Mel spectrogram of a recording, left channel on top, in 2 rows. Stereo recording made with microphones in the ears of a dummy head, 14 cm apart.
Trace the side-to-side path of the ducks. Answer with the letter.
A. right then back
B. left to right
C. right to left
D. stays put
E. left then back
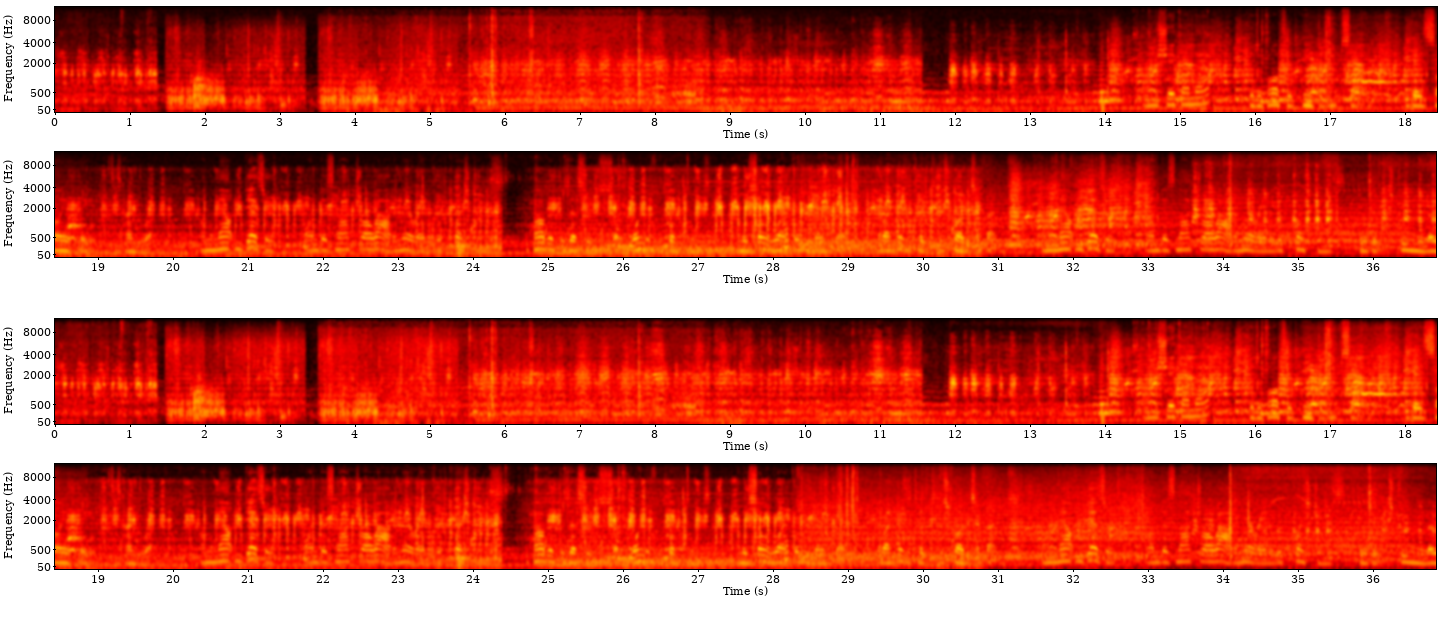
C.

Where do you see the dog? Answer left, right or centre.
right.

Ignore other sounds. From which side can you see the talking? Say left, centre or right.
right.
